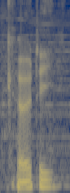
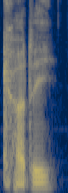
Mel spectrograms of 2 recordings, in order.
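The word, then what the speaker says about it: Cudi: Cudy. Cody. C. I've been informed it's pronounced Cuddy.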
